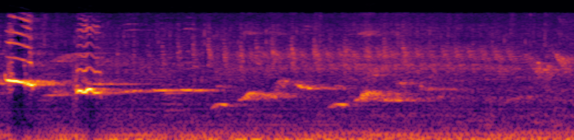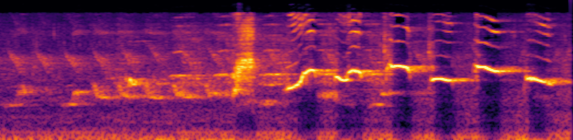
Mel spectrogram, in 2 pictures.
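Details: Greater green leafbird, a captive competition songbird, singing whistled slurs that build into a rapid bright run of rising and falling notes, repeated about twice a second toward the end.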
